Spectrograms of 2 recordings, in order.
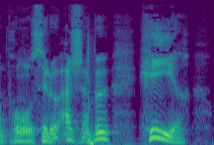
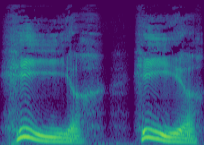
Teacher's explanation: s'entraîner à prononcer le H un peu, hir. On souffle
